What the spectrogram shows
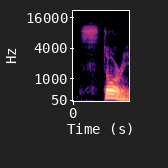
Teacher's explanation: the emphasis is on the store part the first syllable the second syllable is not stressed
